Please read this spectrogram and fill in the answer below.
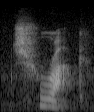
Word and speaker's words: truck: Nada, ese sonido. La TR. En inglés, okay. Fijaos muy bien. Truck. Casi suena como CHR.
